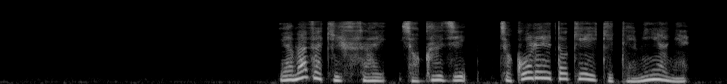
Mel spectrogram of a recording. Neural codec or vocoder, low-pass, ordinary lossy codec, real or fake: codec, 16 kHz, 4 kbps, FreqCodec, smaller model; none; none; fake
